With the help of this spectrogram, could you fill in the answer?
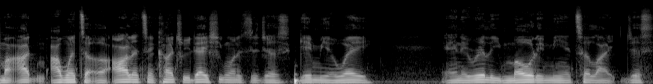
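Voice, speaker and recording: A man's very deep, low voice with a dark, mellow tone and monotone, flat intonation, at a moderate pace on a very clean recording with a silent background. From Chicago. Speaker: college basketball player. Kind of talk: casual interview.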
